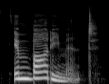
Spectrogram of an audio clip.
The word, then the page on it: embodiment: imbάdimənt; インボォディメント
